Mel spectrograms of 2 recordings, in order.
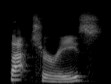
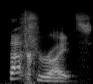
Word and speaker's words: Thatcherites: including One Nation Conservatives, Thatcheries, damn, That's not how you pronounce that. Is that right? Thatcherites, amazing.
